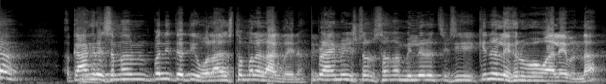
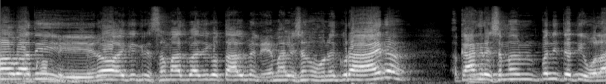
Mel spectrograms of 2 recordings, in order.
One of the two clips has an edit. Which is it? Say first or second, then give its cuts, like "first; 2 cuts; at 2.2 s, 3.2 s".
first; 1 cut; at 3.1 s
